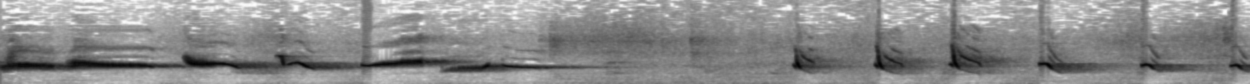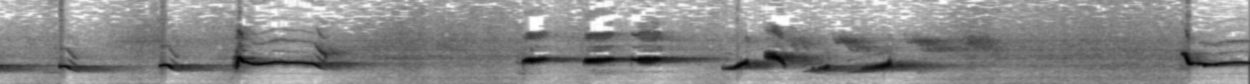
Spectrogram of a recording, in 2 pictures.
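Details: Chinese hwamei singing close to the recorder, song not yet at full intensity; clusters of loud whistled phrases, including a series of sharp downward-sweeping notes repeated about every half second, with pauses between bursts.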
